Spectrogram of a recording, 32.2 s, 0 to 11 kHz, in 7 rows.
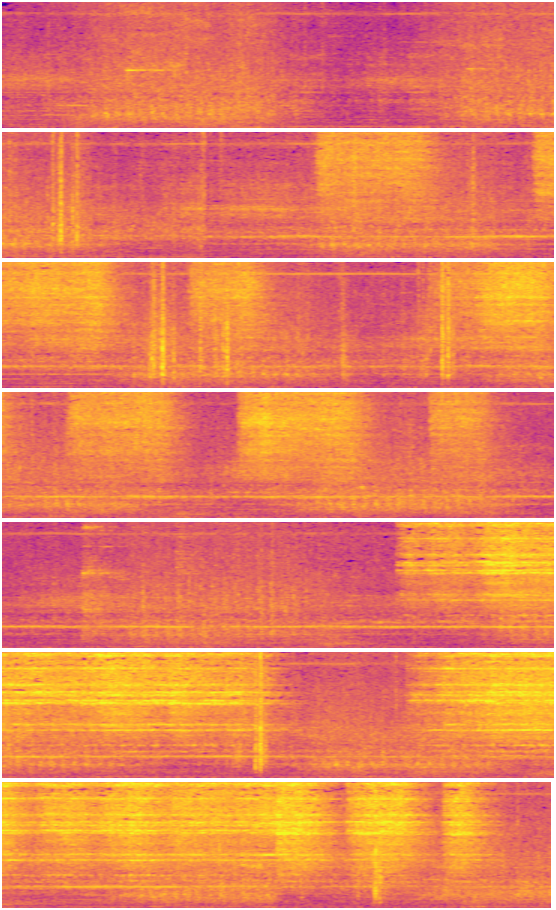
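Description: Automatic powder tray filling and sealing machine (SP-3503B) running, its plastic slat conveyor carrying sealed foil trays with a steady low rumble and a faint high whine. Short bursts of hiss come about once a second, thicker near the end, with a few sharp clicks.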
